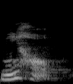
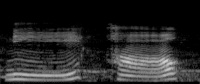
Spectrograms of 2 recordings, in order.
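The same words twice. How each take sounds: First: The first syllable has a rising tone. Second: The first syllable has a low dipping tone. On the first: The speaker calls it right. "ni yang di sini jadi nada dua" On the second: The speaker calls it wrong. "bukan ni hao, nggak kayak gitu"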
